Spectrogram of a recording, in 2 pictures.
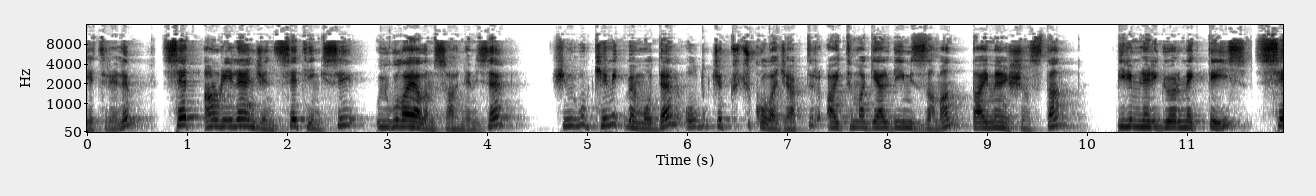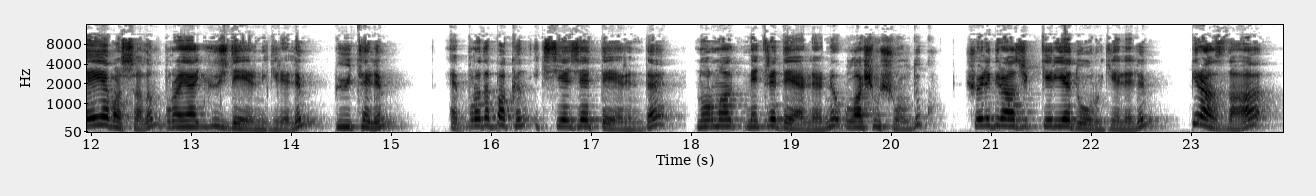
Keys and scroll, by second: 12.1-13.7 typing, 13.8 Return, 23.2 s.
